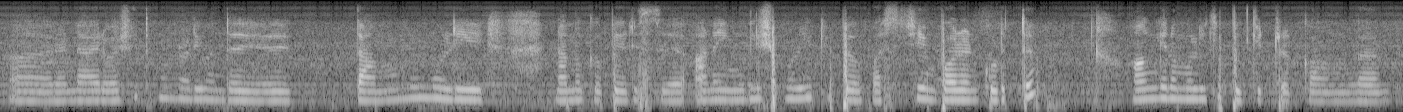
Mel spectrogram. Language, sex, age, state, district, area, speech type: Tamil, female, 18-30, Tamil Nadu, Sivaganga, rural, spontaneous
